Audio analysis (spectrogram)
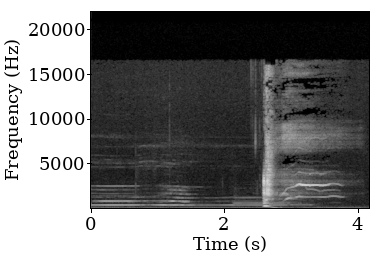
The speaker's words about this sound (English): That was your dog, for sure. I think he had a really weird dream.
